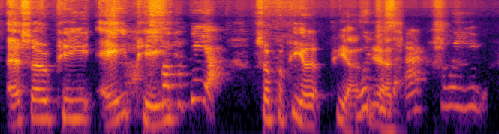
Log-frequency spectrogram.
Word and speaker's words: sopapilla: So I'm going to spell it for you. It's S-O-P-A-P. Sopapilla.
